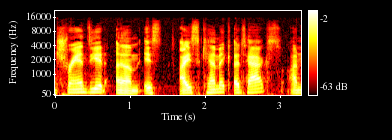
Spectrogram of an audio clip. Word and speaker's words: ischemic: It is pronounced ischemic.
